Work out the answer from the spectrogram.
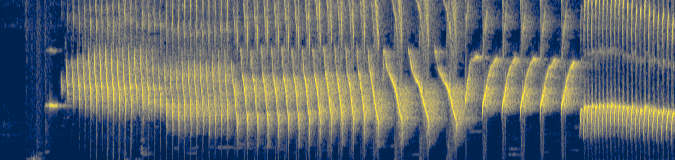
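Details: Canary singing a lively, continuous song to encourage young canaries: a fast high rattle that slows into repeated sharp, down-slurred chirps, then a rich buzzy trill.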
